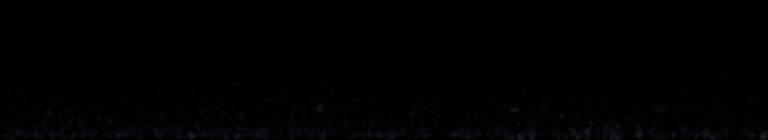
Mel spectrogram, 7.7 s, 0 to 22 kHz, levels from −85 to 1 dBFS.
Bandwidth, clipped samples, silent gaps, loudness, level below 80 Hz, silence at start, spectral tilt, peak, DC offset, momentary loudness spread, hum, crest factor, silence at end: 16.5 kHz; under 0.1%; none; -68 LUFS; -88 dBFS; 0 s; -2.5 dB/octave; -56 dBFS; under 0.1%; 1 LU; none; 14 dB; 0 s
